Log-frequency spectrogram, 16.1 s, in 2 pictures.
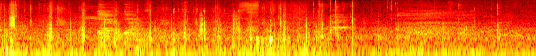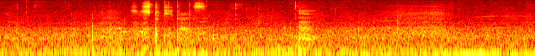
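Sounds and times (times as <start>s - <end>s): chewing noodles: 0.0s - 6.0s.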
